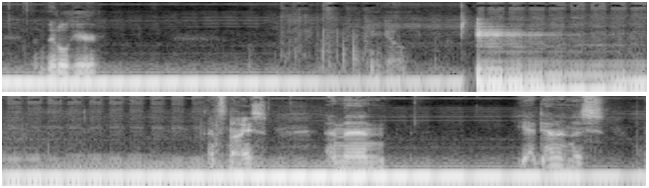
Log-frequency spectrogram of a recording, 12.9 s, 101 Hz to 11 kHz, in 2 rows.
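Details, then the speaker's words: Restored 1974 Fender Super Six Reverb 100 W tube amp, tremolo tested with two 0.01 capacitors (0.02) at its slowest setting: a held guitar chord pulses about 2.5 times a second, evenly; normal tremolo rate. "so that's the slowest setting let's turn it up here so you can hear the range of speed"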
